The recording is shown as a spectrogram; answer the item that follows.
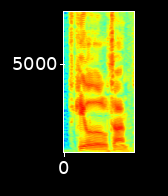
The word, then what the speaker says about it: Tequila Little Time: Tequila Little Time.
